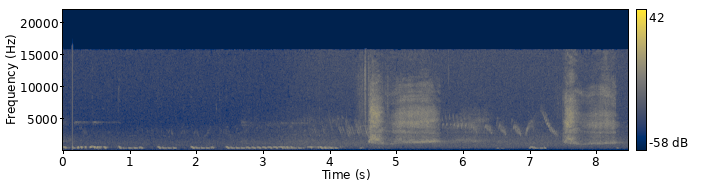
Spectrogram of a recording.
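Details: Black grouse at a spring lek in Karkonosze National Park, Poland: a low bubbling, cooing rookoo rolls in repeated phrases for about four seconds, then two loud, harsh hissing sneezes burst out, with faint bubbling between them.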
